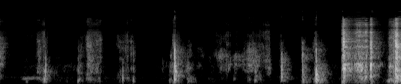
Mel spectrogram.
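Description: Trading cards handled at a round metal tin: a string of short scrapes, slides and light clicks as cards are pulled out and shuffled. There is a sharp click right at the start, and the handling grows busier and louder near the end.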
